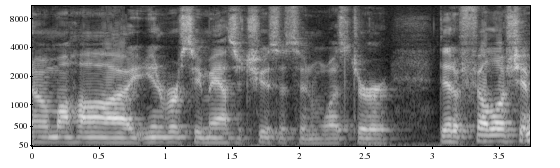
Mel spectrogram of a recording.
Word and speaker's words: Worcester: University of Massachusetts in Worcester, did a fellowship Worcester, I know. Worcester. So there's Dorchester. Right. You can't understand these Massachusetts people. And then there's Worcester, and they're both spelled with a T-E-R.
